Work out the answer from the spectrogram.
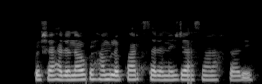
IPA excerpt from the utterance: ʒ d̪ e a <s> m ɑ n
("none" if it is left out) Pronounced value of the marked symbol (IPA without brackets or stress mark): s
